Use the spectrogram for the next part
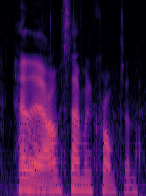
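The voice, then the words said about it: Impression of a proper British voice. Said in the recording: “a proper British person ... That's my impression ... it's actually pretty decent.”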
